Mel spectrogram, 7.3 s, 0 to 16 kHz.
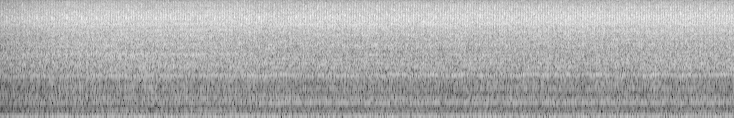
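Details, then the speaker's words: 2005 Mercedes CLK320 M112 V6 running after starter replacement: fairly smooth, steady idle with no misses or knocks, maybe slight idler pulley or tensioner noise but nothing crazy; normal idle. "the engine is fairly smooth I can hear maybe the idler pulley or tensioner slight noise but nothing crazy"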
